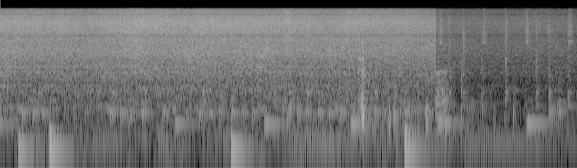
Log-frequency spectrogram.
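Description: Curry sauce sizzling in hot oil in a pot as it is stirred with a wooden spoon, a steady hiss that cuts off suddenly about four seconds in.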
